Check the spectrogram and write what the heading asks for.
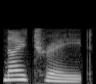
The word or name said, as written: nitrate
